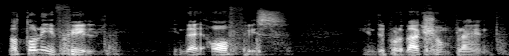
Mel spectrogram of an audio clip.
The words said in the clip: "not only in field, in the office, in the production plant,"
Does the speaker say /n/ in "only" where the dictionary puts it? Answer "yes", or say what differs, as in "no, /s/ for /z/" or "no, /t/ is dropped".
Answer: no, /n/ is dropped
